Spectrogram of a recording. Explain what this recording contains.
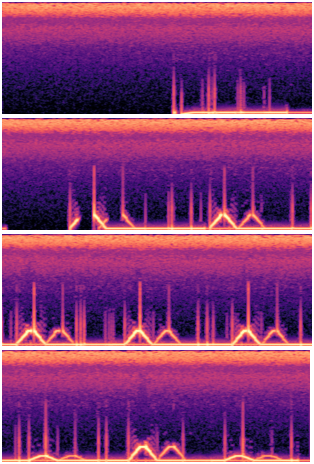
Made in Ubuntu Linux with ZynAddsubfx software synthesizer, edited in audacity.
